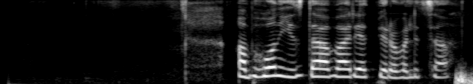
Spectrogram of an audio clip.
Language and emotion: Russian, neutral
